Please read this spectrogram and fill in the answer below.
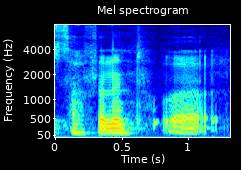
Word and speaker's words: Safran: Safranbolu Zaferan diye geçiyoruz. Safranın Arapça adı ama Türkçedeki telaffuzu Safran arkadaşlar.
